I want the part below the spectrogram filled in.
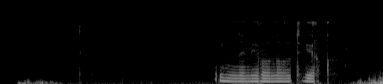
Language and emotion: Russian, neutral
